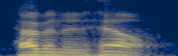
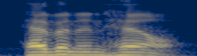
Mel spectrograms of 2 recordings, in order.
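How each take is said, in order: Both takes have the same delivery.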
